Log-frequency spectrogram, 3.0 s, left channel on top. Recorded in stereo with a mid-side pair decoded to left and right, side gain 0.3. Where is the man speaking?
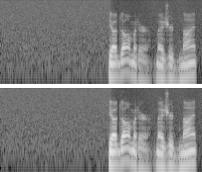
40° right.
